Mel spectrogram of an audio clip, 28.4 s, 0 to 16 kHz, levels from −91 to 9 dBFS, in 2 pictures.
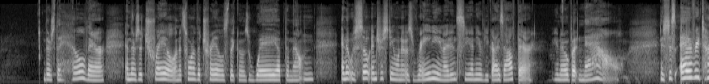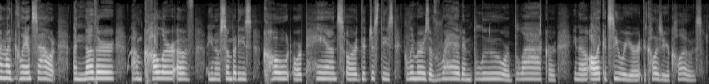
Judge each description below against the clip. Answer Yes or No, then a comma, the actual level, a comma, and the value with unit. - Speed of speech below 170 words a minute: No, average, 180 wpm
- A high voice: Yes, high, 240 Hz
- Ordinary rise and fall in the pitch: Yes, average, 3.1 semitones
